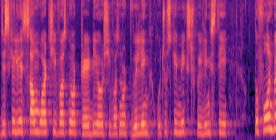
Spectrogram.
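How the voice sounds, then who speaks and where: Fairly even intonation accompanies a dark, mellow tone in this voice. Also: woman. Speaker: YouTuber discussing social issues. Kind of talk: casual talk to camera.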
